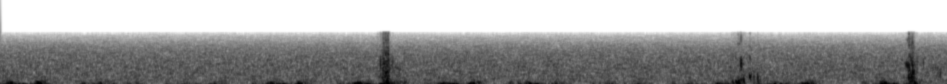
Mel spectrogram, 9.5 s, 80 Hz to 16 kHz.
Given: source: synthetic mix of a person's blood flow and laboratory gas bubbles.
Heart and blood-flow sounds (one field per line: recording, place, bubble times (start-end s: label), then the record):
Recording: Doppler ultrasound of blood flow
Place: precordium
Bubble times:
3.76-4.08 s: bubbles
7.28-7.63 s: bubbles
9.03-9.43 s: bubbles
From the record:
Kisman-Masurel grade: 223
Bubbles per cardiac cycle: several, 3 to 8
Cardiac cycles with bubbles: 10 to 50%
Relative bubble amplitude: loud (0.450 to 0.775)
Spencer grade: 2 (many but less than half of the cardiac periods contain bubble signals, singularly or in groups)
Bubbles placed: anywhere in the cardiac cycle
